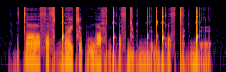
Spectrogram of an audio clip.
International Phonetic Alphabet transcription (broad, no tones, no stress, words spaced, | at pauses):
tˤiwɑsˤɛsˤ ɡ͡ǃæcʌpṵ wɑħǃʼʌsˤɟṵk ɡ͡ǃɛ̰dǃʼɔsˤtˤʊk ɡ͡ǃɛ̰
